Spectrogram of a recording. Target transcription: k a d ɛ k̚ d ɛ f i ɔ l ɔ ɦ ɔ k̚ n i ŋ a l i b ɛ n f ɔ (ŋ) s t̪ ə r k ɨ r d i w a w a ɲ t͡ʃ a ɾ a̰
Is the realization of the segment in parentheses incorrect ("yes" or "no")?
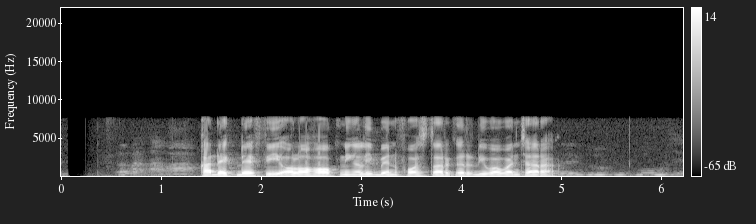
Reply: yes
